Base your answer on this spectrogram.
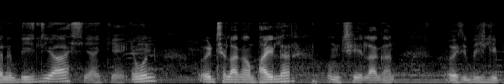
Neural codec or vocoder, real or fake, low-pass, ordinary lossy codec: none; real; 7.2 kHz; none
